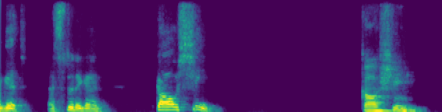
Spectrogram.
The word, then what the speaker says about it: 高兴: 高兴. Okay. Aaron, please read after me. 高兴. 高兴 Right. Very good. Let's do it again. 高兴.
